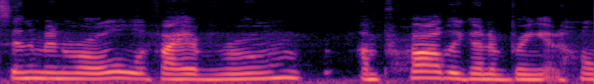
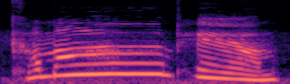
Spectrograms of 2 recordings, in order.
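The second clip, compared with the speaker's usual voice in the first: drawn-out, high "come on", dropping on the name; exasperated plea to yourself; frustrated with herself; 9 semitones higher, much slower than usual. Acted. Vlogger urging herself to unplug her laptop, mildly exasperated. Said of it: "I'm a little frustrated with myself".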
